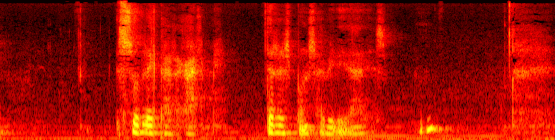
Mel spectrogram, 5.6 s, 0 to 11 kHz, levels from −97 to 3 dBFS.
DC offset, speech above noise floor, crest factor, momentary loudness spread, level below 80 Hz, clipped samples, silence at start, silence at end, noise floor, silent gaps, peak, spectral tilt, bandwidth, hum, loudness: under 0.1%; 25 dB; 22 dB; 24 LU; -52 dBFS; under 0.1%; 0 s; 0 s; -52 dBFS; none; -8 dBFS; -4 dB/octave; 11 kHz; none; -28 LUFS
